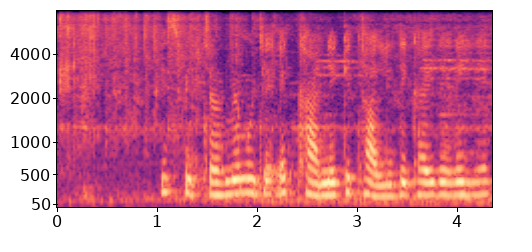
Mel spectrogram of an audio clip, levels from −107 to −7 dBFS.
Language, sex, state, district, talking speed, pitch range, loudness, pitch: Chhattisgarhi, female, Chhattisgarh, Jashpur, 180 wpm, 190-215 Hz, -16 LUFS, 195 Hz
